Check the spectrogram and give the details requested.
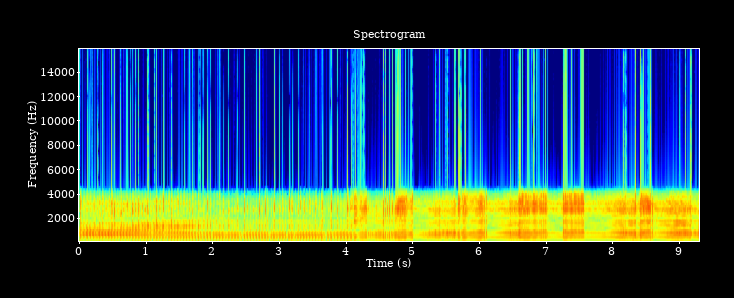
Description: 1997 DS80 with a pipe that broke off the head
